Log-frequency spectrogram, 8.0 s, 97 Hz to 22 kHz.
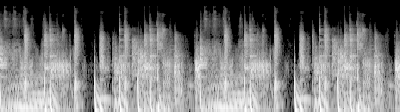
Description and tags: Massive Loop -39
An experimental loop with a melodic bass touch created with Massive within Reaktor from Native Instruments. Mastered with several plugins within Wavelab.
drumloop, minimal, loop, experimental, 120bpm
